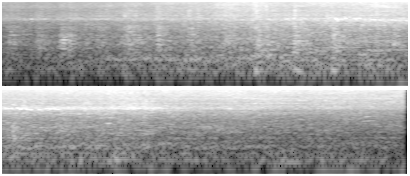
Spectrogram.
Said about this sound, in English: What's that noise? It's the train. It's coming, says Mrs. Boot. Look, it's a steam train, says Poppy. How exciting! The train puffs down the track.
